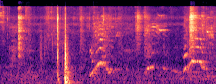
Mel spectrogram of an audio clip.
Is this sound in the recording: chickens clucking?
no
